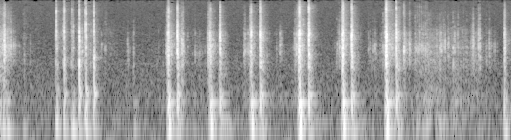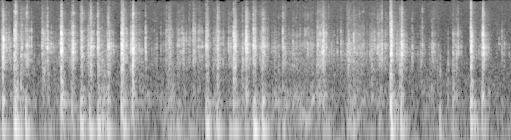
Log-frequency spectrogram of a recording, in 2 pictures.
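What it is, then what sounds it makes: Plastic mechanical keyboard. Fingertips of both hands type on a backlit plastic computer keyboard with mechanical keys. Short, sharp clacks come in uneven clusters, each with a low thump and a bright click that dies away almost at once. Louder bursts in the first four seconds give way to steadier, softer keystrokes.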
